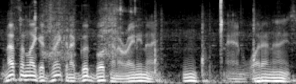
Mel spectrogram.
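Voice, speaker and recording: An actor playing a world-weary, wisecracking private detective in hard-boiled 1940s radio drama, wry and clipped. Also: male voice, a bass voice, normal speed, noisy background. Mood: weary, impatient. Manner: wry, clipped, tough-talking.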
